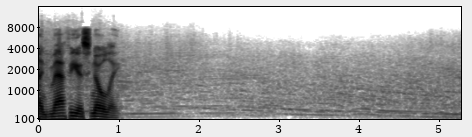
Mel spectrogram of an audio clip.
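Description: Race car engines hum faintly in the distance.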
